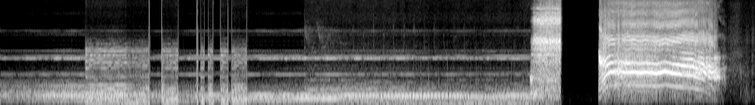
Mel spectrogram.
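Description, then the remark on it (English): A loud, high, wavering human scream lasting about a second and a half, added into footage of Google Earth VR, following a steady droning rumble with stuttering clicks, a sudden noise burst and a brief silence. “That was my scream, just so you know. I threw that in.”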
